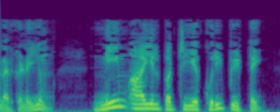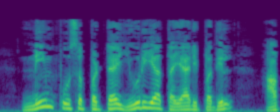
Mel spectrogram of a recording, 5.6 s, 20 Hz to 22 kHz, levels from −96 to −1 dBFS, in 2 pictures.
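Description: From start to finish the speech sounds hissy and grainy, with roughened tones and softened consonant attacks, most likely from heavy Vorbis compression at a rate that fits roughly 30 kbps. The encoder cuts off everything above about 10.6 kHz and quantises the remaining treble so coarsely that fine detail turns into noise-like texture. On a spectrogram this shows as a hard ceiling near 10.6 kHz, with blotchy, speckled energy replacing smooth harmonics in the upper bands.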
